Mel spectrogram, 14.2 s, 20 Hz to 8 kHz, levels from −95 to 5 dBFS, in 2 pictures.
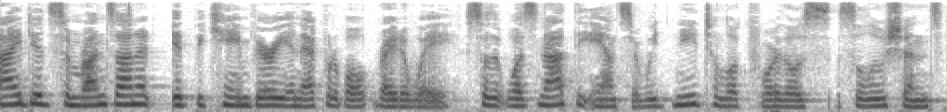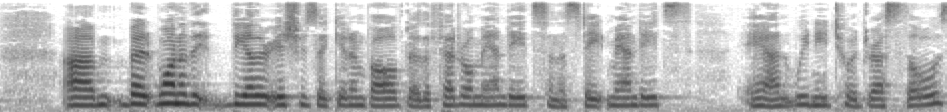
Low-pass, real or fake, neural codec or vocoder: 7.2 kHz; real; none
